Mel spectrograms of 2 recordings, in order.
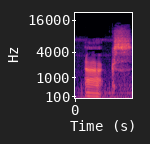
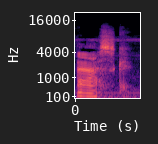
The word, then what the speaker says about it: ask: that comes to mind the word it's not ax it's never been ax it's always been ask or asked but it's too hard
